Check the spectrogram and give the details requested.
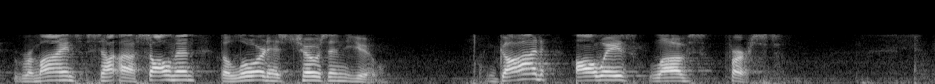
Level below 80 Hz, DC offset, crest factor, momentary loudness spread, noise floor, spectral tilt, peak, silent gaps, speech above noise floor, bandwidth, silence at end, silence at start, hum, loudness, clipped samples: -42 dBFS; under 0.1%; 14 dB; 11 LU; -48 dBFS; -9 dB/octave; 0 dBFS; none; 36 dB; 4.2 kHz; 1.55 s; 0.15 s; none; -13 LUFS; under 0.1%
